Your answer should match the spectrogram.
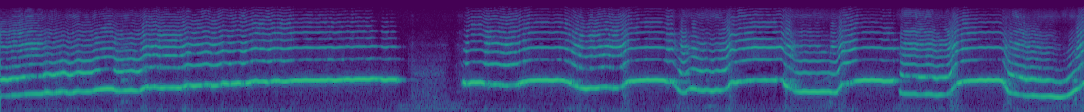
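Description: A clarinet mouthpiece and reed played on its own, without the instrument, giving a high reedy tone. It starts with a wobble and glides slowly up about an octave. After a short break for breath about four seconds in, it plays a run of notes that dip and snap back up to the top pitch, the pitch bent by moving the mouthpiece in and out. This is a flexibility exercise borrowed from brass players.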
